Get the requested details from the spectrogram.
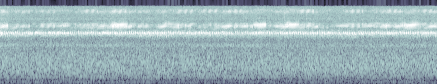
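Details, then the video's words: Nighttime crickets keep up an even, unbroken high-pitched trilling. A rhythmic pulsing chorus sits on top, with no single caller rising above the rest. "Soothing Cricket Sounds"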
